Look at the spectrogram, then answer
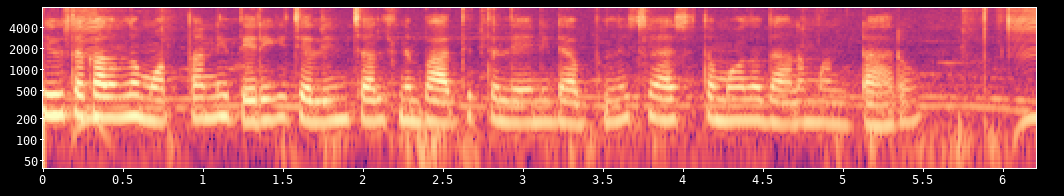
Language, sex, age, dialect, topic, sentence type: Telugu, female, 31-35, Central/Coastal, banking, statement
